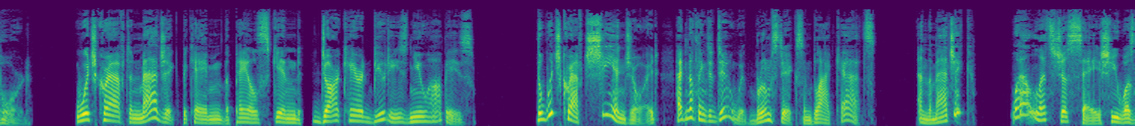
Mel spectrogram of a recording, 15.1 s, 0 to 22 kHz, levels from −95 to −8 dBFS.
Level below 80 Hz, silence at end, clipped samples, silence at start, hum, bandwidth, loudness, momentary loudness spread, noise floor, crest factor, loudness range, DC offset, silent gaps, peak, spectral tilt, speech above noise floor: -54 dBFS; 0 s; under 0.1%; 0 s; none; 16.5 kHz; -20 LUFS; 10 LU; -81 dBFS; 20 dB; 3 LU; under 0.1%; none; 0 dBFS; -3.5 dB/octave; 61 dB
